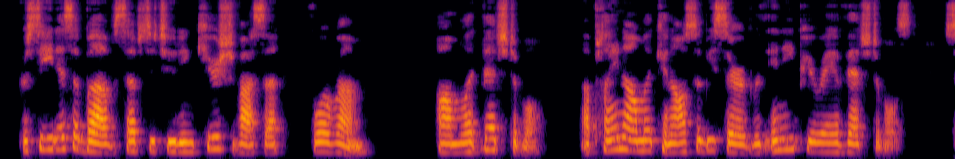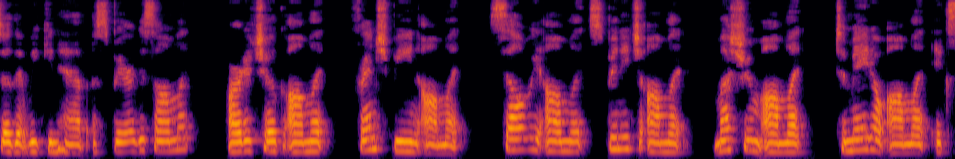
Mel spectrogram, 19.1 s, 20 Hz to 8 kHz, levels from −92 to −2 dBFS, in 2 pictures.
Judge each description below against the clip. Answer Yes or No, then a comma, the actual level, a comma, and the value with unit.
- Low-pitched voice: No, medium, 180 Hz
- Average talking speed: No, slow, 130 wpm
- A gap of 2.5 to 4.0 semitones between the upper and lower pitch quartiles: Yes, average, 3.6 semitones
